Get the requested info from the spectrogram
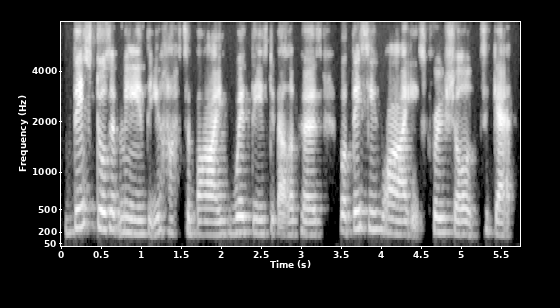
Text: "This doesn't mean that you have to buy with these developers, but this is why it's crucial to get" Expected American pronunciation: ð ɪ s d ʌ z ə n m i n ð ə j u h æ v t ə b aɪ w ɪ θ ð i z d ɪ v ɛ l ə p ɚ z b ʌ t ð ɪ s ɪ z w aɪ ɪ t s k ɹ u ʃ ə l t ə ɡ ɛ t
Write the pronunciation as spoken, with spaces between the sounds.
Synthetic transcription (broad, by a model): ð ɪ s d ʌ z ə n m i n ð ə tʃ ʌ h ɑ f t ə b aɪ w ɪ ð i z d ɪ v ɛ l ə p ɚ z b ʌ t ð ɪ s ɪ z w aɪ ɪ t s k ɹ u ʃ ə l t ə ɡ ɛ t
